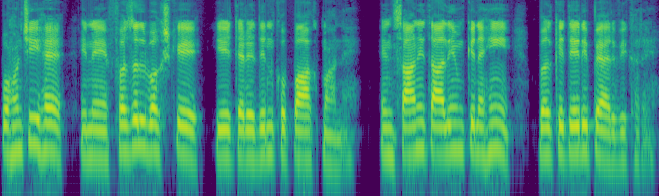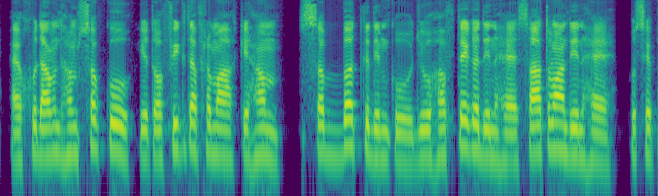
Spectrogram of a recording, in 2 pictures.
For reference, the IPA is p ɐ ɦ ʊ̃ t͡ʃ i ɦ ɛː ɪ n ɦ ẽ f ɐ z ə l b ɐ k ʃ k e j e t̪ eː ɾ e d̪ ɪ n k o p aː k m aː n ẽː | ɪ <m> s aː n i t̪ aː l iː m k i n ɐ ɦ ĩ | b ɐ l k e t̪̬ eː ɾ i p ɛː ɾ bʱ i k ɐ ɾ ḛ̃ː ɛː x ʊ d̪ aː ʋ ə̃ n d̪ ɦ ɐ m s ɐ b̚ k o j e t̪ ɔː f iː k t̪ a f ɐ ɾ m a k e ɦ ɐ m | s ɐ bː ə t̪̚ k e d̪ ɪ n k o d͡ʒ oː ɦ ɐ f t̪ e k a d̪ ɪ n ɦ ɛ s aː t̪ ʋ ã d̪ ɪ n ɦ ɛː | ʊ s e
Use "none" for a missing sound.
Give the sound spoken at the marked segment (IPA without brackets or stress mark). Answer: n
